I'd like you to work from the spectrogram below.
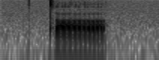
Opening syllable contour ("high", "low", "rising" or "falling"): low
